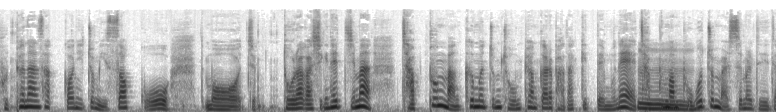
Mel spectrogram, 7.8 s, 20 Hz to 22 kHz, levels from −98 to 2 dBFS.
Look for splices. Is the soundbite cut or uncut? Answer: uncut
